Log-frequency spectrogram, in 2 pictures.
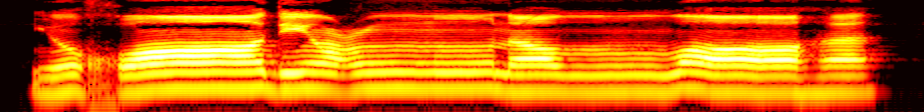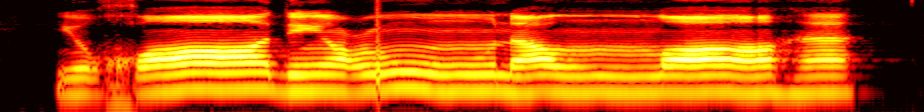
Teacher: Okay, heavy letter. There is an alif, you gotta stretch it for two counts. · Term: Alif mad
